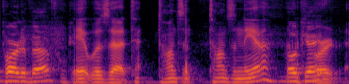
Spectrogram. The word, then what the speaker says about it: Tanzania: It was Tanzania. Okay. Or Tanzania? I say it like an American, Tanzania, Tanzania. but that's not how they pronounce Tanzania.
